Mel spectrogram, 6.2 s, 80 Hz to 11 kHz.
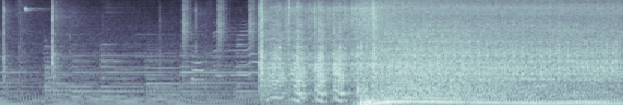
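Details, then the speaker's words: BMW E46 M3 with the S54 engine, first start after rod bearing replacement; the car had been neglected for over a year. A brief crank, then it catches cleanly and settles into a steady, fast cold idle with no knocking. A tick is mentioned afterwards. "first time starting the engine after uh installing the rod bearings let's see"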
